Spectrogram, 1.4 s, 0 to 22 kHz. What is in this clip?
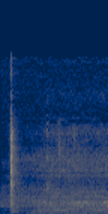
11 CUE START
Recording of a Panasonic NV-J30HQ VCR.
